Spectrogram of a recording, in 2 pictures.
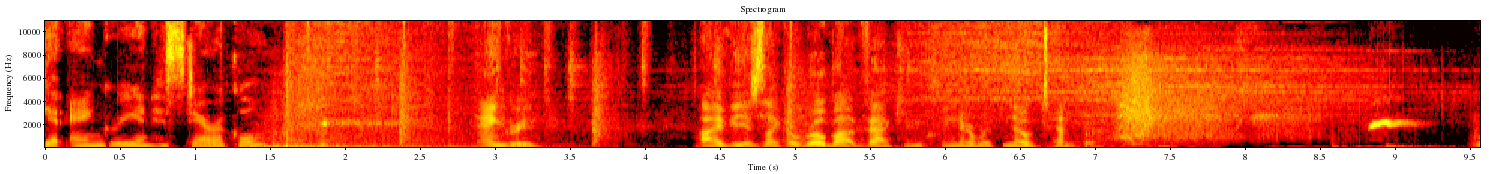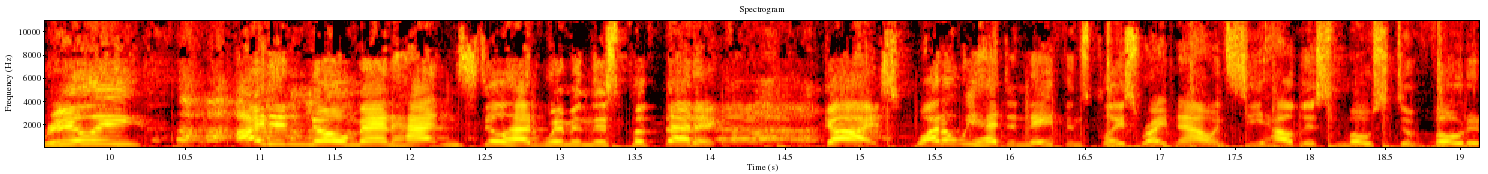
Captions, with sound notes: angry and hysterical? Angry? Ivy is like a robot vacuum cleaner with no temper. [whistling] Really? I didn't know Manhattan still had women this pathetic. Guys, why don't we head to Nathan's place right now and see how this most devoted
